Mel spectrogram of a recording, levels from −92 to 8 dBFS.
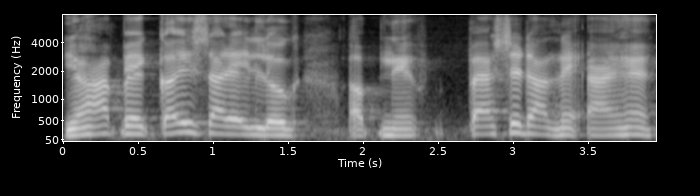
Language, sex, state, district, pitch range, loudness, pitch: Hindi, male, Jharkhand, Garhwa, 155-185 Hz, -14 LUFS, 170 Hz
